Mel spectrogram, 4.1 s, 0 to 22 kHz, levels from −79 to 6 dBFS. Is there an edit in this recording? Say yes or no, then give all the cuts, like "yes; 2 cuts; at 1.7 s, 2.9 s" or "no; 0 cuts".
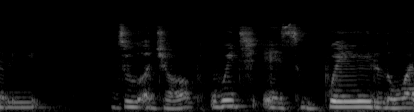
yes; 1 cut; at 2.0 s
